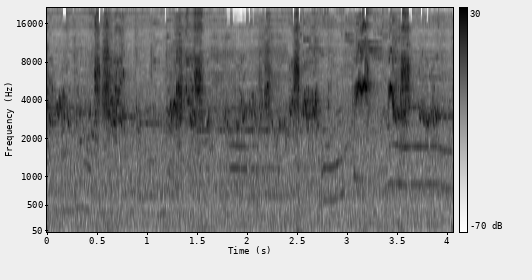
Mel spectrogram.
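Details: Cheerful budgerigar chattering with clear, high, rapid chirps and sharp squeaks, including a few louder whistled notes near the end, over low steady background noise.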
